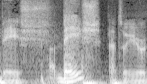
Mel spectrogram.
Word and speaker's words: Basche: Basche.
